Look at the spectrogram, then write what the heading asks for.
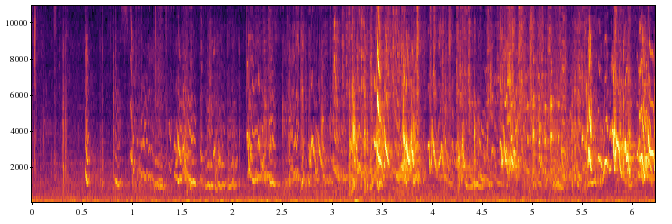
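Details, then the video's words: Budgerigar chatter, an Australian parrot, building from soft scattered chirps into a denser stream of rapid high warbles and squeaky notes toward the end. "Birds Singing Beautiful Budgie Sounds Parrot Talking voice"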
